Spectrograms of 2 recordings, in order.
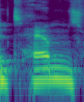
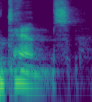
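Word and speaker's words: Thames: So, this is the Tempame's River right here. It's spelled Fames. It's not pronounced Fames. That's it's it's named after the river in London, England. The the river Tempames.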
